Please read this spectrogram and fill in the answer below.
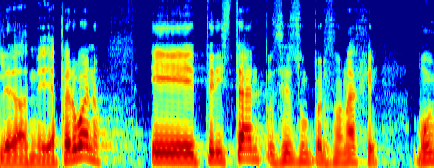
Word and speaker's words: Tristán: escribía, si por supuesto se escribe con acento en la segunda sílaba.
